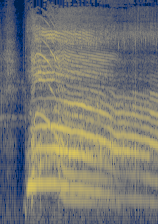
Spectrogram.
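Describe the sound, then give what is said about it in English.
A group of voices lets out one long, loud squawk together after a count of three to warm up their voices, imitating birds, the shrill cry sliding slowly downward in pitch and holding for over a second. “Let's warm up our voices with a great big squawk together after three.”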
